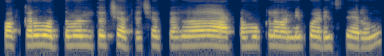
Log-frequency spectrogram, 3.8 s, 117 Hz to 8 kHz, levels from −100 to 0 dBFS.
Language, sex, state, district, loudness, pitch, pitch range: Telugu, female, Andhra Pradesh, Visakhapatnam, -18 LUFS, 260 Hz, 245-270 Hz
